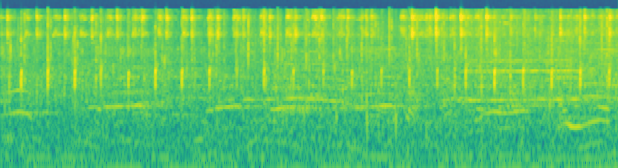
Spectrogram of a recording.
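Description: Roadside spectators at a marathon calling out in drawn-out voices over a steady low hum, with a light regular clicking about three times a second.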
